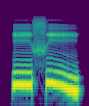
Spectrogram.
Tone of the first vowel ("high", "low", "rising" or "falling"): high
